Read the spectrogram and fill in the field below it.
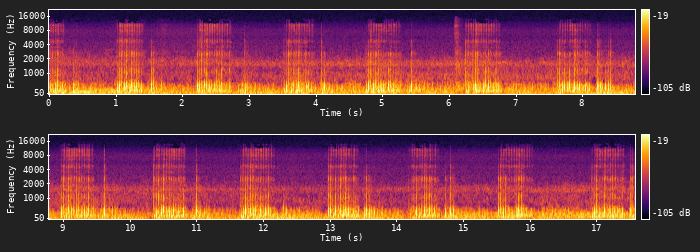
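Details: A female silver tabby Maine Coon cat purrs steadily and loudly. The low, rumbling purr pulses with each breath, about every second and a half, with no other sounds.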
